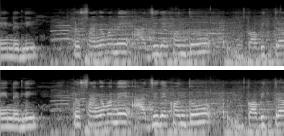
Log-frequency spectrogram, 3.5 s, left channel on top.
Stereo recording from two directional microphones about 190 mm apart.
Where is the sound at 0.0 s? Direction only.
15° right (ahead or behind).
